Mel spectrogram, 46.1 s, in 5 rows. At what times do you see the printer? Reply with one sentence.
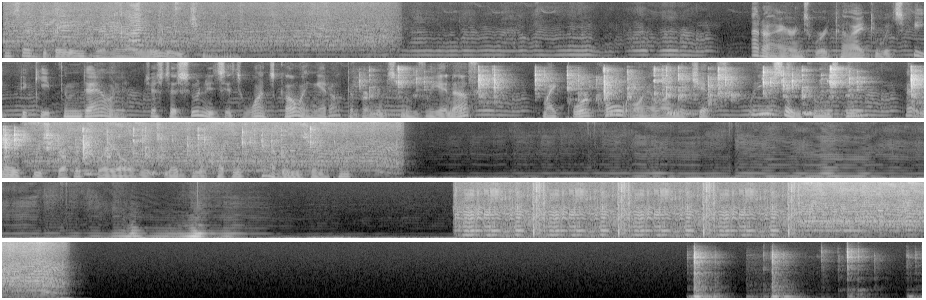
The printer can't be heard in this clip.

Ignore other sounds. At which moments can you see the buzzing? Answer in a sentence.
The buzzing can be heard from 0.0 to 37.6 s.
